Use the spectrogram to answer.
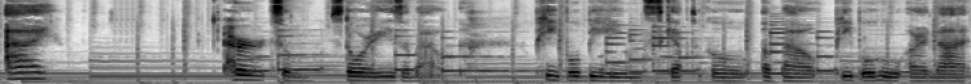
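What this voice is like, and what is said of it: Morning voice cutting in and out. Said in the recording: “It's a little early morning, that's why my voice is a little in and out”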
